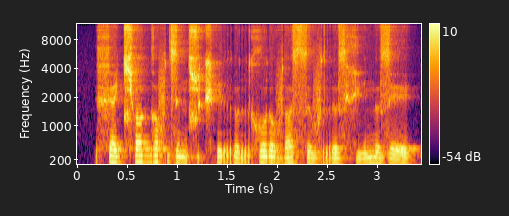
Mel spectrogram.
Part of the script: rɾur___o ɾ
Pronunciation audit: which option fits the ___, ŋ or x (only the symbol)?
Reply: x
